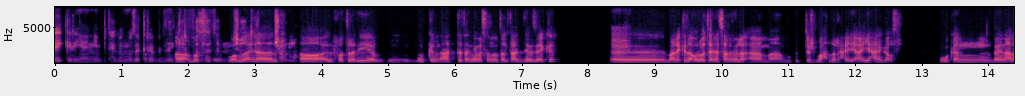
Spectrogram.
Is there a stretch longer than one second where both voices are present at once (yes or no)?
yes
